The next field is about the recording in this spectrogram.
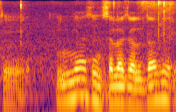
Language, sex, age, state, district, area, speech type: Dogri, male, 30-45, Jammu and Kashmir, Jammu, rural, spontaneous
